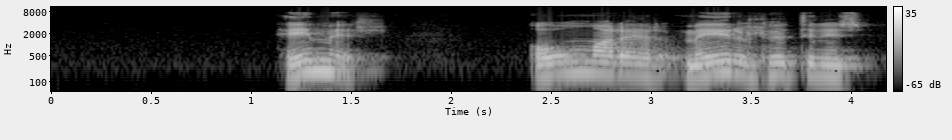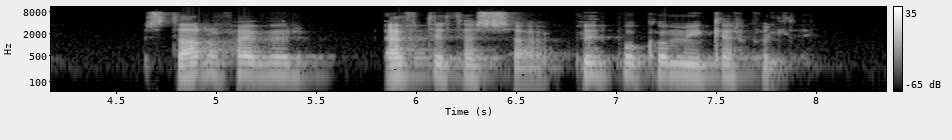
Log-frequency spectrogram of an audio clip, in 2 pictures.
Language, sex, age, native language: Icelandic, male, 30-39, Icelandic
